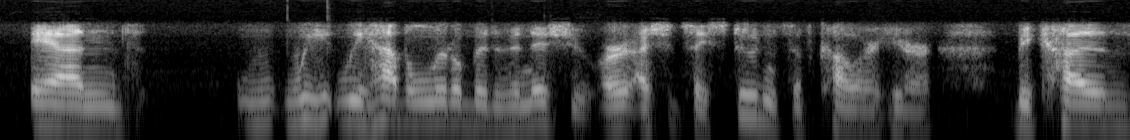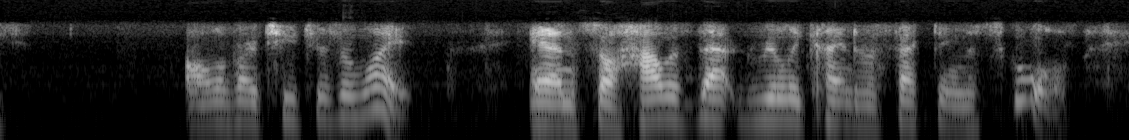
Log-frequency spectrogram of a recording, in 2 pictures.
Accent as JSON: {"language": "English", "town": "Canton", "region": "Ohio", "country": "United States", "tie": "born or raised there", "said": "My hometown, if people are familiar with northeastern Ohio, my hometown, Canton, is 45 minutes away from us"}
